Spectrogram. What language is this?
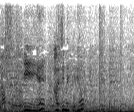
Japanese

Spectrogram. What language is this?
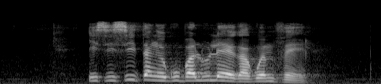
Swati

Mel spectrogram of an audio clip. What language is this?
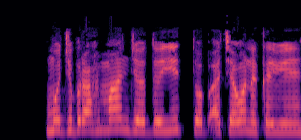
Pashto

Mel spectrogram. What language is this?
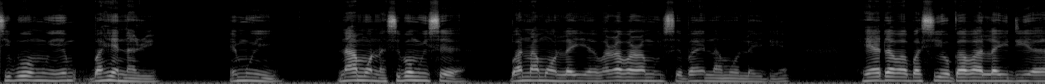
Motu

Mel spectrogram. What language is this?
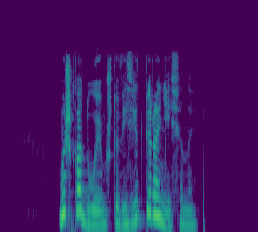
Belarusian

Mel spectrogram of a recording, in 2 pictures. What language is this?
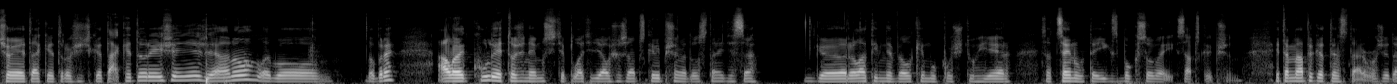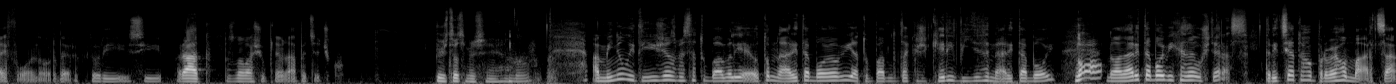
Slovak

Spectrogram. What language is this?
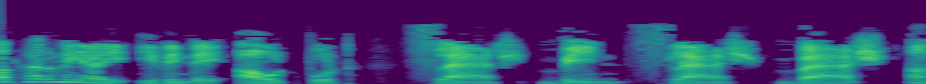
Malayalam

